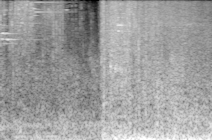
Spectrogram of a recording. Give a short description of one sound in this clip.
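An energy weapon fires in a video game.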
